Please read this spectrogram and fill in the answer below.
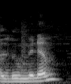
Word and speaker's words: aluminum: Now if you're wondering why this area is not rusted, it's because this is made of aluminium or aluminum, however you want to pronounce it, which is way less susceptible to corrosion.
